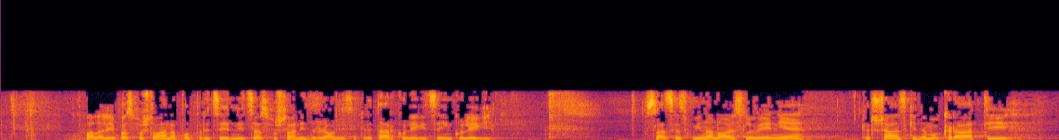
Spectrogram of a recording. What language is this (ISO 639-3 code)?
slv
